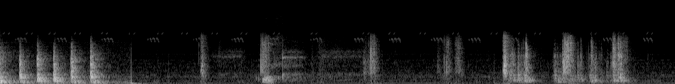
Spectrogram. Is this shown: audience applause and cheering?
no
